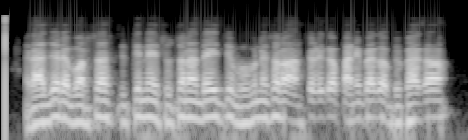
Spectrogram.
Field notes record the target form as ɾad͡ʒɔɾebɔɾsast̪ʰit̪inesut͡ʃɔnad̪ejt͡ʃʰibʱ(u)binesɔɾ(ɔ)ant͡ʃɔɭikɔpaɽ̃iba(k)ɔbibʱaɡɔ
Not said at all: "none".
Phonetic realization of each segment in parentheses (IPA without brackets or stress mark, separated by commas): u, ɔ, ɡ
